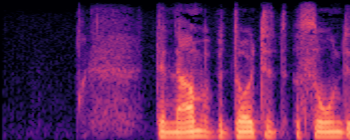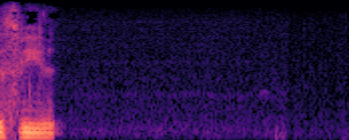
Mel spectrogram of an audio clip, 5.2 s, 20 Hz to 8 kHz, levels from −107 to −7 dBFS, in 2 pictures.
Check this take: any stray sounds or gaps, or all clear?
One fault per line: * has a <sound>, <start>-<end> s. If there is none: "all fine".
all fine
